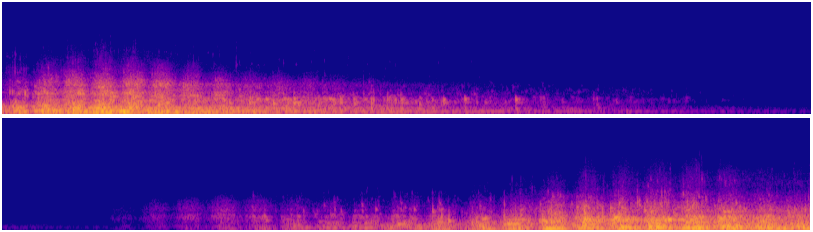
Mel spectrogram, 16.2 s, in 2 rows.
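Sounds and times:
designed underwater propeller whoosh: 0.0s - 4.9s, 11.6s - 16.1s.

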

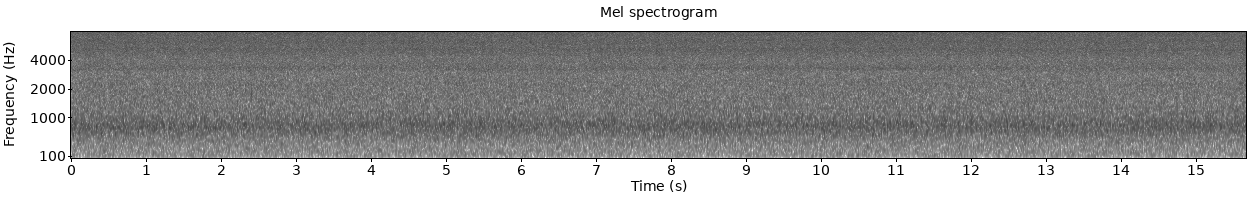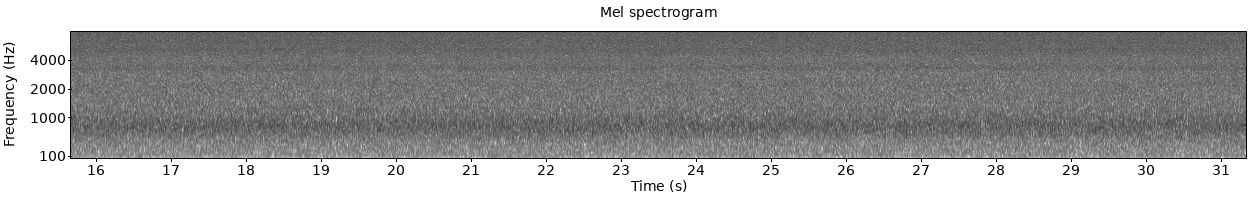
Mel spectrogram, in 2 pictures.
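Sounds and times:
waterfall: 0.0s - 31.3s.

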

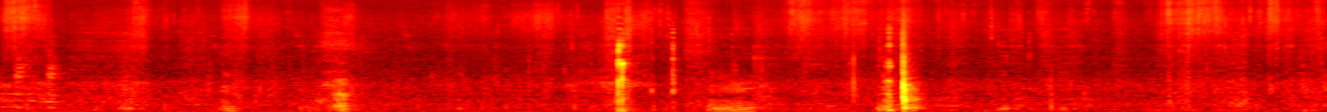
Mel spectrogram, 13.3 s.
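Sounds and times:
pigs grunting: 0.0s - 3.8s, 6.0s - 7.8s.

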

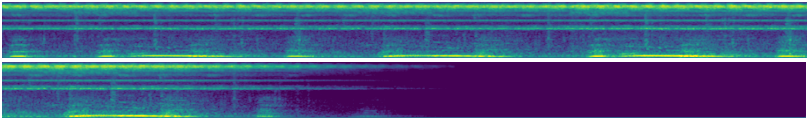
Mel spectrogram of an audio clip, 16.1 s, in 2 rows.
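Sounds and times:
lions in Africa: 0.0s - 12.0s
insect chorus in Africa: 0.0s - 12.4s.

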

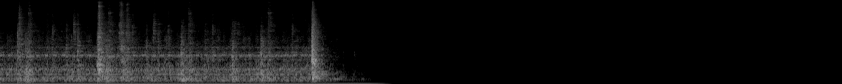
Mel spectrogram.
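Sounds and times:
printing machinery running: 0.0s - 3.6s.

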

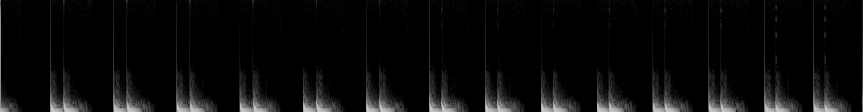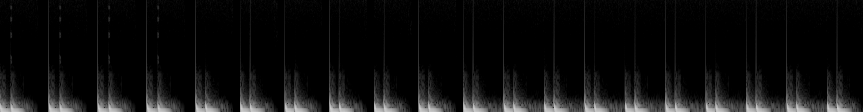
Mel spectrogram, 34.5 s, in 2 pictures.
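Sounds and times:
heartbeat: 0.0s - 0.2s, 1.0s - 1.6s, 2.3s - 2.8s, 3.5s - 4.1s, 4.8s - 5.4s, 6.1s - 6.6s, 7.3s - 7.9s, 8.6s - 9.1s, 9.7s - 10.2s, 10.8s - 11.4s, 12.0s - 12.5s, 13.1s - 13.6s, 14.2s - 14.7s, 15.3s - 34.5s.

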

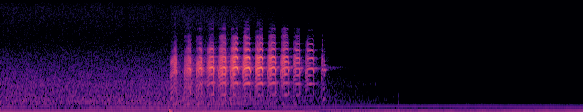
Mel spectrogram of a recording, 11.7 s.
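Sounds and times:
peregrine falcon cackling: 3.4s - 6.5s.

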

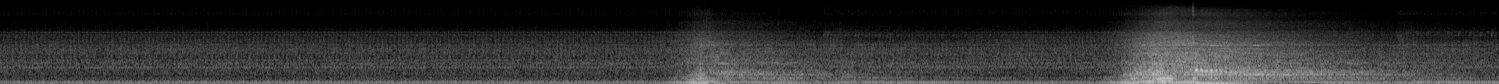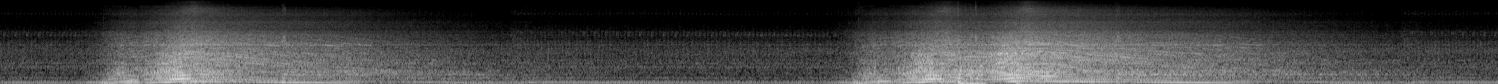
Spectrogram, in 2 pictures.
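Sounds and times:
Alfa Romeo Giulia Quadrifoglio 2015 engine starting, onboard: 0.0s - 29.9s
Alfa Romeo Giulia Quadrifoglio 2015 engine throttle blips, onboard: 10.7s - 14.9s, 15.7s - 20.9s, 22.8s - 29.9s.

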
